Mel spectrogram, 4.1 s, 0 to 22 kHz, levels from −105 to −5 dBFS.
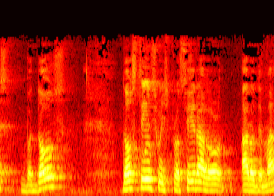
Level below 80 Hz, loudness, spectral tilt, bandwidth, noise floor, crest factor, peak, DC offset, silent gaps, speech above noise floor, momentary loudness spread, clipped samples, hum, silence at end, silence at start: -60 dBFS; -22 LUFS; -6.5 dB/octave; 10.5 kHz; -49 dBFS; 16 dB; -8 dBFS; under 0.1%; none; 27 dB; 13 LU; under 0.1%; none; 0 s; 0 s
